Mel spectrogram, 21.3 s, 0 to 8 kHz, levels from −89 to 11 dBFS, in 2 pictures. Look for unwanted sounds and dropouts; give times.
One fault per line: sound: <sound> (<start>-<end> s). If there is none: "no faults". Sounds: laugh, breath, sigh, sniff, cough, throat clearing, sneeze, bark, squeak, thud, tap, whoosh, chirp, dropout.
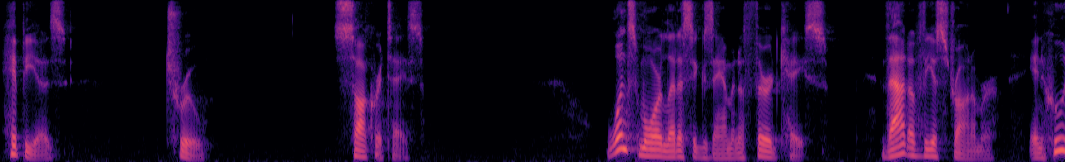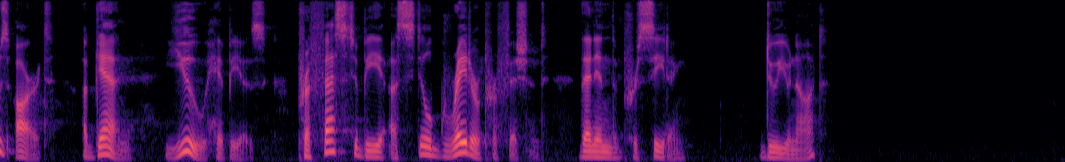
no faults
